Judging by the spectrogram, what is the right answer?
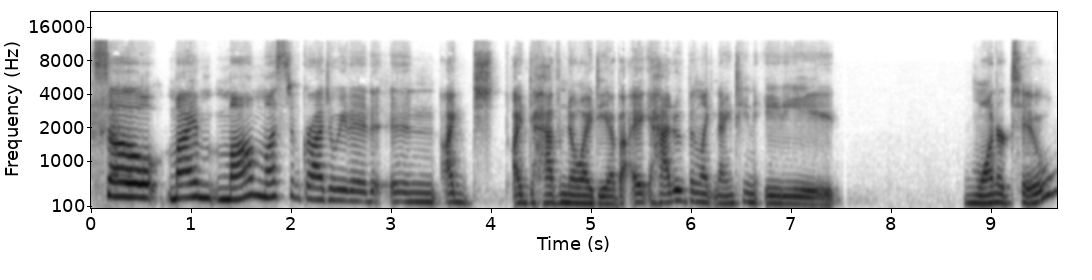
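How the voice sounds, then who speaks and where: In an American accent, a woman speaks at a fairly slow pace and a medium pitch, with very wide pitch swings. The background is quiet. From US Midwest, Missouri; military childhood around the US. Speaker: ska band singer. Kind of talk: casual interview chat.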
